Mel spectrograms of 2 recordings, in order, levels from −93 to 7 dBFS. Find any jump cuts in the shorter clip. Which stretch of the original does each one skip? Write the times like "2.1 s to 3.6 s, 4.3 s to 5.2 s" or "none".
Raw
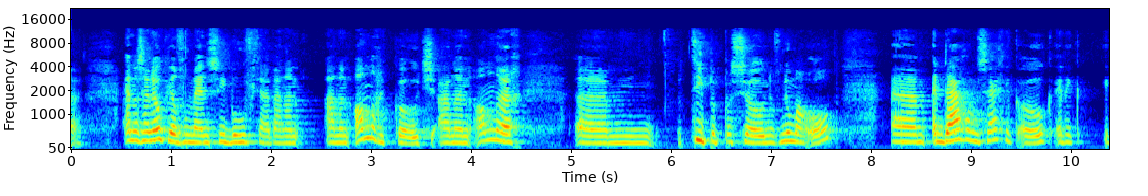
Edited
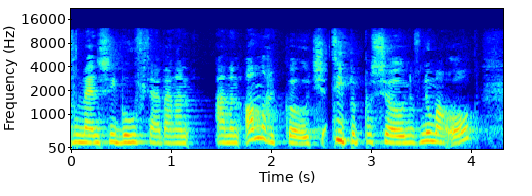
3.6 s to 6.2 s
